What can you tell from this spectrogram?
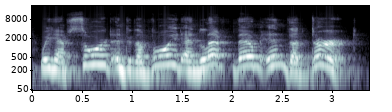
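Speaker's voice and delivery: tipsy scientist boasting to a new pal; drunken boast. A narrator's reading. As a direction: crow about beating the Americans. Vlad's drunken rant.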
